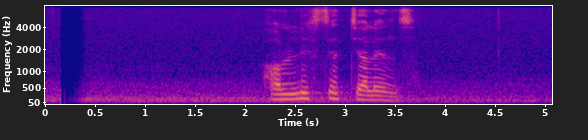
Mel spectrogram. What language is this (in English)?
Bangla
